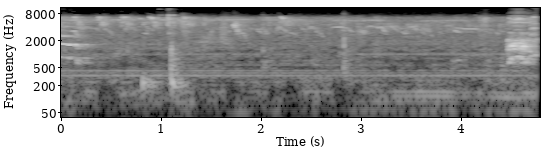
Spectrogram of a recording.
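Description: Birds chirping, with a rooster's crow trailing off at the start and another loud crow beginning near the end.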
